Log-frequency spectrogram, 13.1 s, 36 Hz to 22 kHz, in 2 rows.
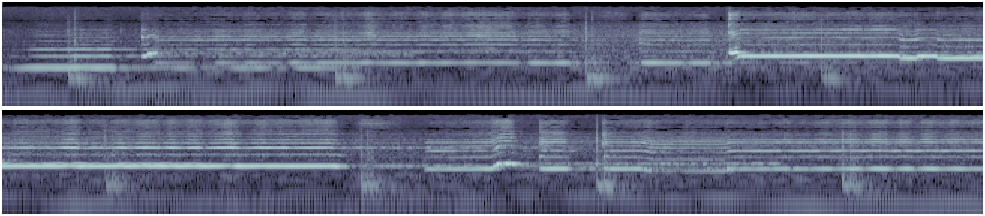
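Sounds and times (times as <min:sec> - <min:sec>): flute melody: 0:00.0 - 0:13.0
low drone: 0:00.0 - 0:13.0
soft beat: 0:00.0 - 0:13.0.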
